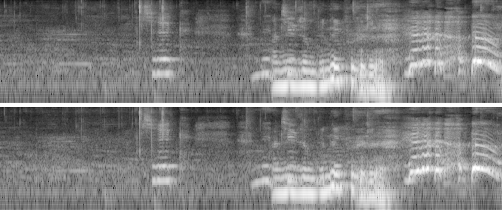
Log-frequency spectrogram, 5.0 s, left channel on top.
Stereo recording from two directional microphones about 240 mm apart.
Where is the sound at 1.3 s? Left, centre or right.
Centre.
